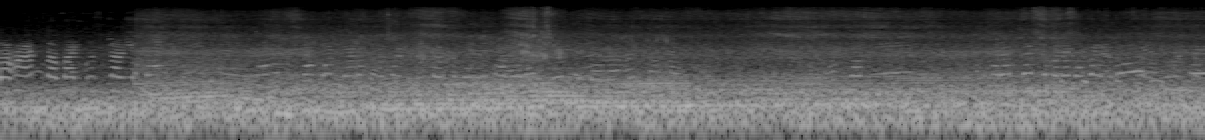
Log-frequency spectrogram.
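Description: Street traffic of many motorcycles stopped and idling in a queue, a steady low rumble of small engines, with people talking in the background.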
